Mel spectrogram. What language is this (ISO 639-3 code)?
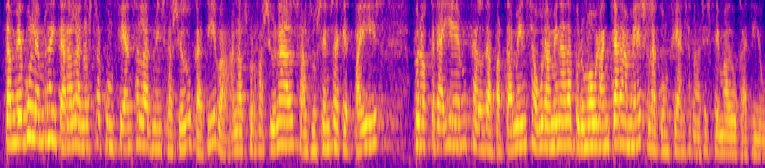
cat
